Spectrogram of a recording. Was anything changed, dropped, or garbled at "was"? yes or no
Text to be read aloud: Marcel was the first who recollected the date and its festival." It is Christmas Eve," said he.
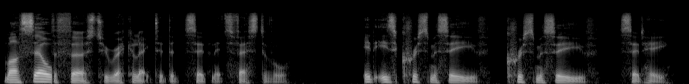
yes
